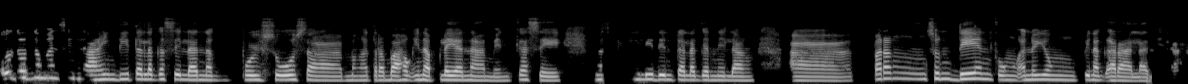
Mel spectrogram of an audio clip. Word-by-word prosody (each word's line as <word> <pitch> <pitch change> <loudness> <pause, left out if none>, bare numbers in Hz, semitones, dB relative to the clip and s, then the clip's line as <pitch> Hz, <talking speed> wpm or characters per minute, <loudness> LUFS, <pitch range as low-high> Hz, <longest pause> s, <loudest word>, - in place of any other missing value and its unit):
Although 295 +2 +2
naman 295 -1 0
sila 245 -6 0
hindi 235 +1 0
talaga 235 -1 +2
sila 220 -3 +3
nag-pursue 210 +2 +1
sa 190 -3 -1
mga 195 +1 -4
trabahong 200 +1 +2
inapplyan 205 0 +3
namin 180 -1 -3
kasi 190 -4 -2 0.3
mas 220 0 -6
pinili 235 0 -2
din 220 0 +4
talaga 205 -1 0
nilang, 190 -2 -1 0.4
ah, 180 -1 -3 0.2
parang 260 0 -1
sundin 255 0 +3
kung 210 -2 -3
ano 215 +2 +1
'yung 210 -3 -1
pinag-aralan 185 -4 0
nila. - - -24
210 Hz, 130 wpm, -22 LUFS, 190-230 Hz, 0.4 s, din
